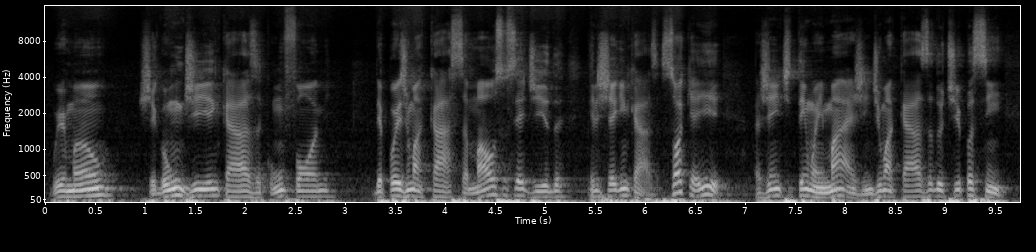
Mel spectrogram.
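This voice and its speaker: A Brazilian man preaching in a conversational teaching style, animated and acting out the people he quotes. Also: fairly low pitch, normal speed. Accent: Brazilian Portuguese. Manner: animated, acts out quoted voices with rising emphasis. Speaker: pastor. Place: church stage.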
